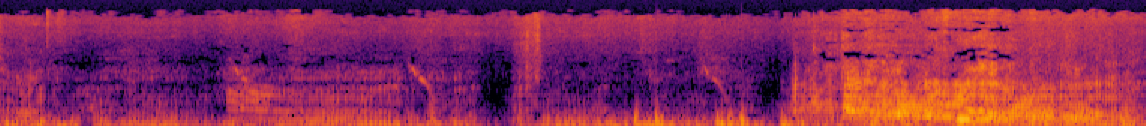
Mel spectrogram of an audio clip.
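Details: Male lion approaching a female to mate in the wild; after low murmuring and scattered thumps, a loud, rough, broadband roar erupts and holds for over two seconds at the end.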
